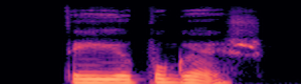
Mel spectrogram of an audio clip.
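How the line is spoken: Cold. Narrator (Russian): холодно произнес Хосе

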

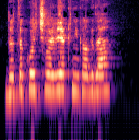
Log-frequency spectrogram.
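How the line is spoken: Scoffing, then faltering. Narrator (Russian): Хмыкнул Ляк и запнулся

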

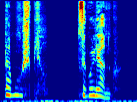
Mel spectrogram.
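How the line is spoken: Barely audible. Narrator (Russian): едва слышно выговорила Прасковья

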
